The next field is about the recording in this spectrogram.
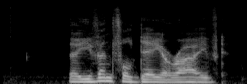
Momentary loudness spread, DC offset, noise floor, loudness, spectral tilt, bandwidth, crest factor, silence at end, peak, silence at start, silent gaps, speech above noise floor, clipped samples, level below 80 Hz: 6 LU; under 0.1%; -62 dBFS; -24 LUFS; -7 dB/octave; 14.5 kHz; 14 dB; 0.25 s; -12 dBFS; 0.7 s; none; 39 dB; under 0.1%; -56 dBFS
